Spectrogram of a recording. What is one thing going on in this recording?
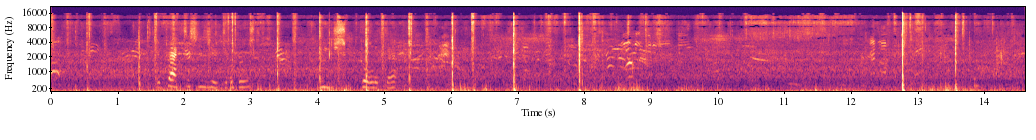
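A child kicks a ball with repeated sharp thumps.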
